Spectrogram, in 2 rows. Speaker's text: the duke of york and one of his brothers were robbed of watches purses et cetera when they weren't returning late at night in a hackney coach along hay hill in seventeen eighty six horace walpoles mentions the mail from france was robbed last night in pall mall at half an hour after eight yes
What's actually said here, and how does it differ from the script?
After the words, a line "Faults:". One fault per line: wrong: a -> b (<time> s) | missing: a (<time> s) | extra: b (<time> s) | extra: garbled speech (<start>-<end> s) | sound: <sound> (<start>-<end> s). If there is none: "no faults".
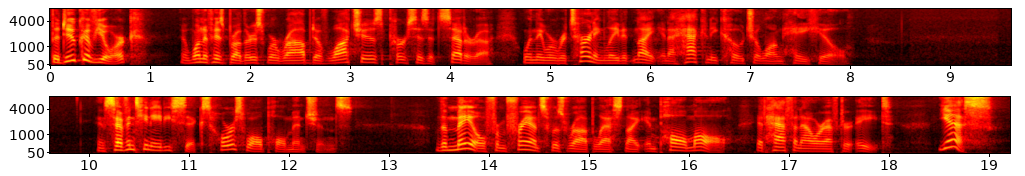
the duke of york and one of his brothers were robbed of watches purses et cetera when they were returning late at night in a hackney coach along hay hill in seventeen eighty six horace walpole mentions the mail from france was robbed last night in pall mall at half an hour after eight yes
Faults:
wrong: weren't -> were (4.9 s)
wrong: walpoles -> walpole (11.6 s)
